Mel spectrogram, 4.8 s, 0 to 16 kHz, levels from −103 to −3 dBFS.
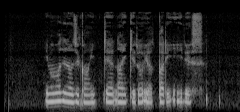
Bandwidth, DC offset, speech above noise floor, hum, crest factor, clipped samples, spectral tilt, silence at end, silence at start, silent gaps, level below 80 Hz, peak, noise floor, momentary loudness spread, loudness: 11.5 kHz; under 0.1%; 37 dB; none; 18 dB; under 0.1%; -4.5 dB/octave; 0.65 s; 0.9 s; none; -88 dBFS; -24 dBFS; -76 dBFS; 8 LU; -40 LUFS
